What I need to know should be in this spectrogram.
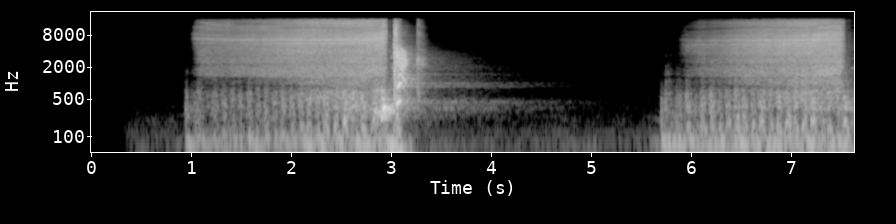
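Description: A scraping, rushing sound from a hand-played instrument swells louder in two long bursts.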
